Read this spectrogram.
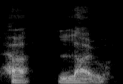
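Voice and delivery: hello split into "huh" and "low"; hello in two separate beats, unstressed huh, then low; broken into syllables. Shown as a demonstration. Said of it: "Huh or low".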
